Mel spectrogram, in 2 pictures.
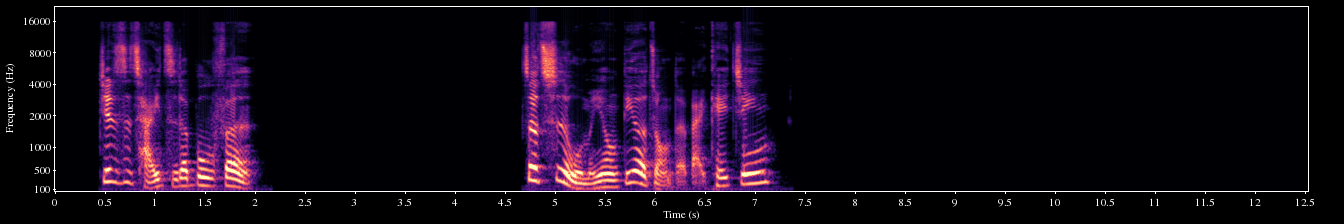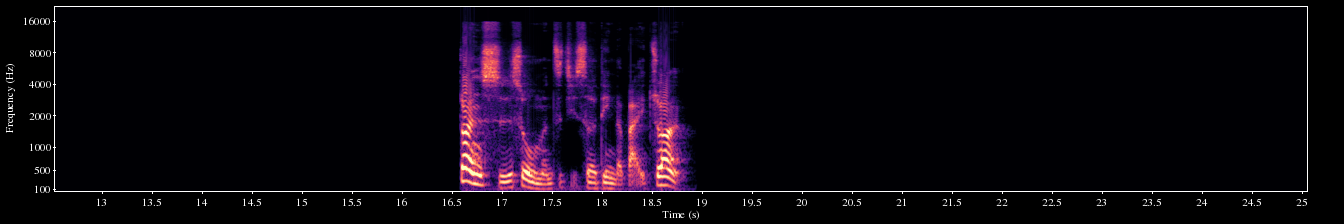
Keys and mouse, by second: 1.6-1.9 shift+middle drag, 2.5 right click, 7.9 right click, 10.0 click, 14.8 middle click, 17.2 KP_0, 18.5 click, 18.8-19.2 middle drag, 19.6-19.9 middle drag, 20.1 click, 20.9-21.9 drag, 22.8-23.8 drag, 24.3 middle click.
